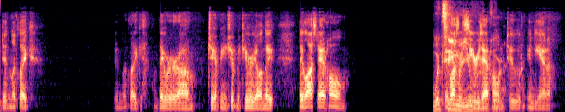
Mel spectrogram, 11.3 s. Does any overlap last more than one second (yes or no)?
yes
